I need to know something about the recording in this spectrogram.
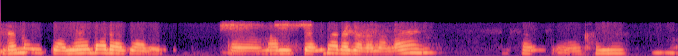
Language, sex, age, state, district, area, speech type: Bodo, female, 30-45, Assam, Chirang, rural, conversation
